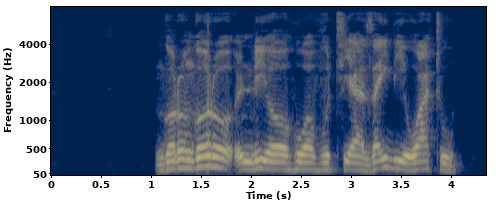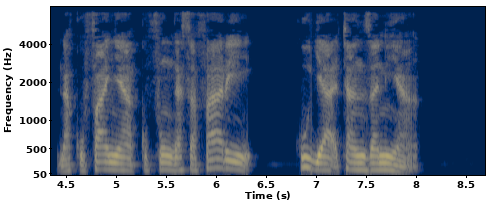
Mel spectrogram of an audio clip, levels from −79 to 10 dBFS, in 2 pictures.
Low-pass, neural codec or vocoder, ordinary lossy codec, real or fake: 7.2 kHz; none; MP3, 48 kbps; real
